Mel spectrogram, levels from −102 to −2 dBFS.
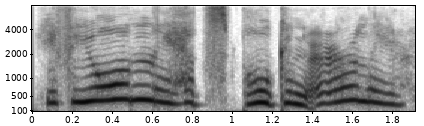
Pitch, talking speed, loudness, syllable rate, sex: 325 Hz, 190 wpm, -13 LUFS, 5.1 syllables/s, female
